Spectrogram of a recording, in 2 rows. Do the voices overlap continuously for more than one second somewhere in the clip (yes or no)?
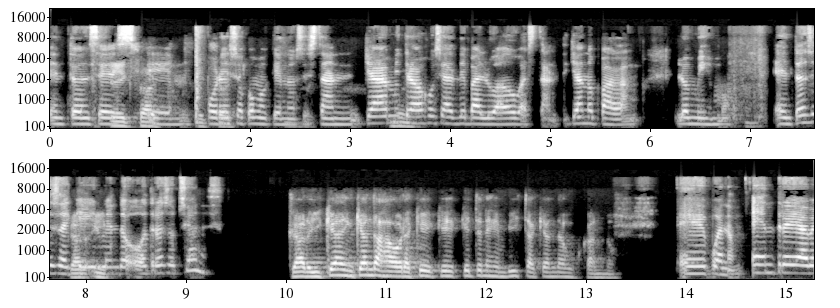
yes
